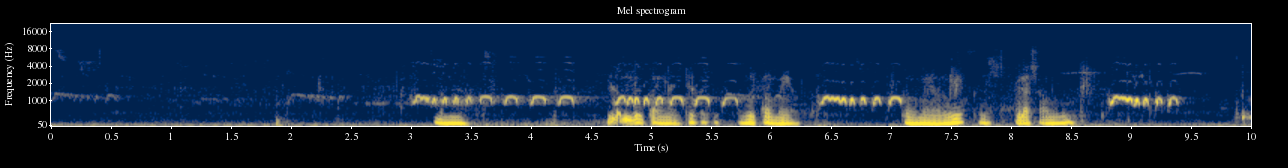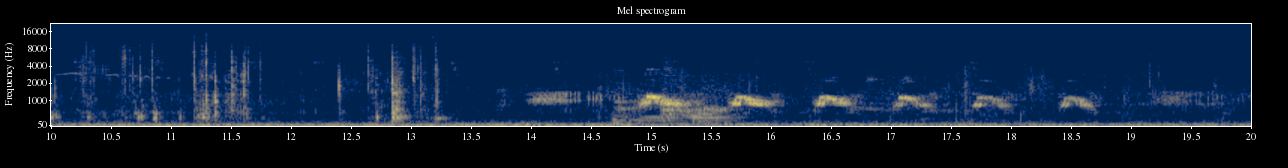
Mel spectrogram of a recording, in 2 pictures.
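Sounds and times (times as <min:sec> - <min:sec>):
bird calling: 0:00.0 - 0:20.0
handling clicks and rustles: 0:09.8 - 0:13.8.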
